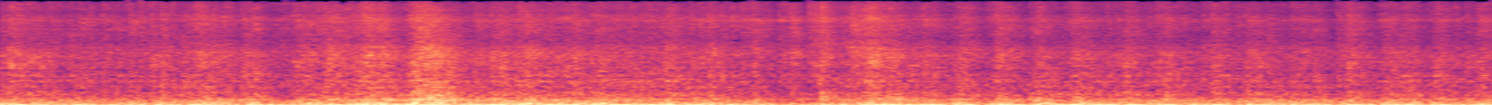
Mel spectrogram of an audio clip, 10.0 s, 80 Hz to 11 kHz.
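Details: Rebuilt 25-year-old SBC 400 small-block V8 race engine in a Chevelle, after fixing the timing: loud, deep rumble at a steady, slightly high idle with an even beat and no knocks; healthy.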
